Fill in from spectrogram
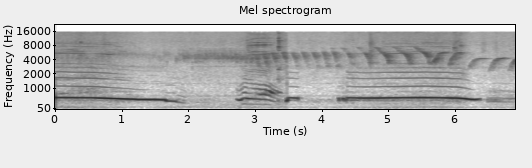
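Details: Captive puter pelung collared dove, a kept songbird famous on Java, Indonesia: a long, level, mellow coo held nearly two seconds and dropping at the end, a few short broken notes, then a second drawn-out steady coo.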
